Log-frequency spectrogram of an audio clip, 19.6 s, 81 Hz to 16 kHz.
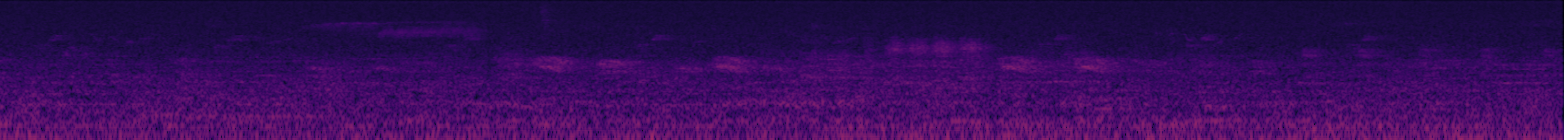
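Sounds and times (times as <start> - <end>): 
steady broadband hiss: 0.0 - 19.5
harsh cawing bird calls: 11.1 - 14.0.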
